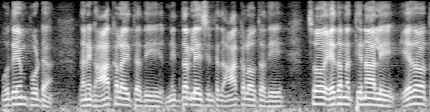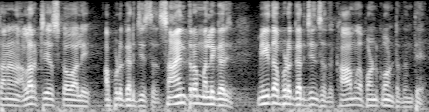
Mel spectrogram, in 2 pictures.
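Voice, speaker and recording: A man preaching a sermon, telling stories with animated rising exclaims and slipping English phrases in. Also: medium pitch, fast talker. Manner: mixes English phrases into Telugu. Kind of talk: Telugu sermon.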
